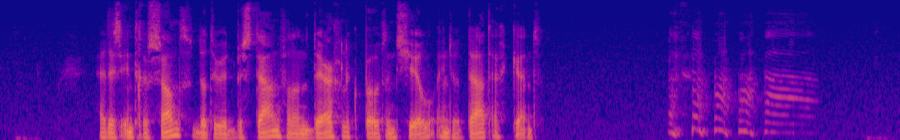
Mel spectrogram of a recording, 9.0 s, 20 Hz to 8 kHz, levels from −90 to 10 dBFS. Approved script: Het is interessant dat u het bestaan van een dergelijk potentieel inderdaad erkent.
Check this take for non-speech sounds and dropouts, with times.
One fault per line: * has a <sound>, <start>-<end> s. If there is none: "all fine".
* has a laugh, 6.7-8.2 s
